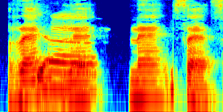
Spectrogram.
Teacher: ये वो व्यंजन होते हैं जिनका उच्चारण करते हुए जीभ का अगला भाग ऊपर के दांतों के मसूड़ों के पीछे लगता है। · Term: वत्सर्य व्यंजन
